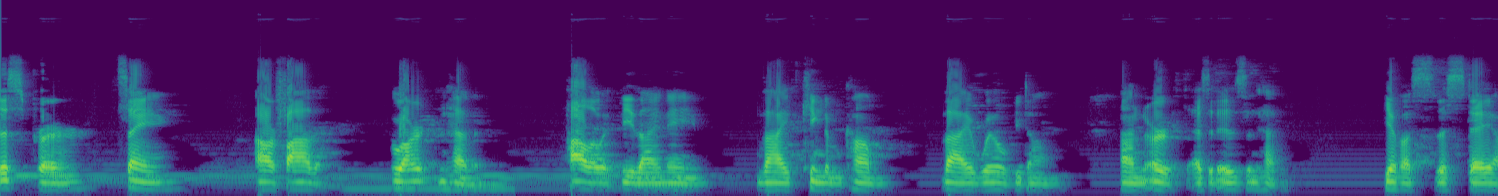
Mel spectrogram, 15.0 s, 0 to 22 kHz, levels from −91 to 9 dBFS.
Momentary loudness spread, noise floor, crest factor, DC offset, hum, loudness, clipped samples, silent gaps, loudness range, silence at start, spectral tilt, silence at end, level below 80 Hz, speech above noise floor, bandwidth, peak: 14 LU; -60 dBFS; 18 dB; under 0.1%; none; -17 LUFS; under 0.1%; none; 3 LU; 0 s; -7 dB/octave; 0 s; -64 dBFS; 44 dB; 7.6 kHz; 0 dBFS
